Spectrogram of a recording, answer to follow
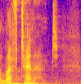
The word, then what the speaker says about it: lieutenant: purpose in the delay a lieutenant or as the British say a leftenant of the Grenadier guards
